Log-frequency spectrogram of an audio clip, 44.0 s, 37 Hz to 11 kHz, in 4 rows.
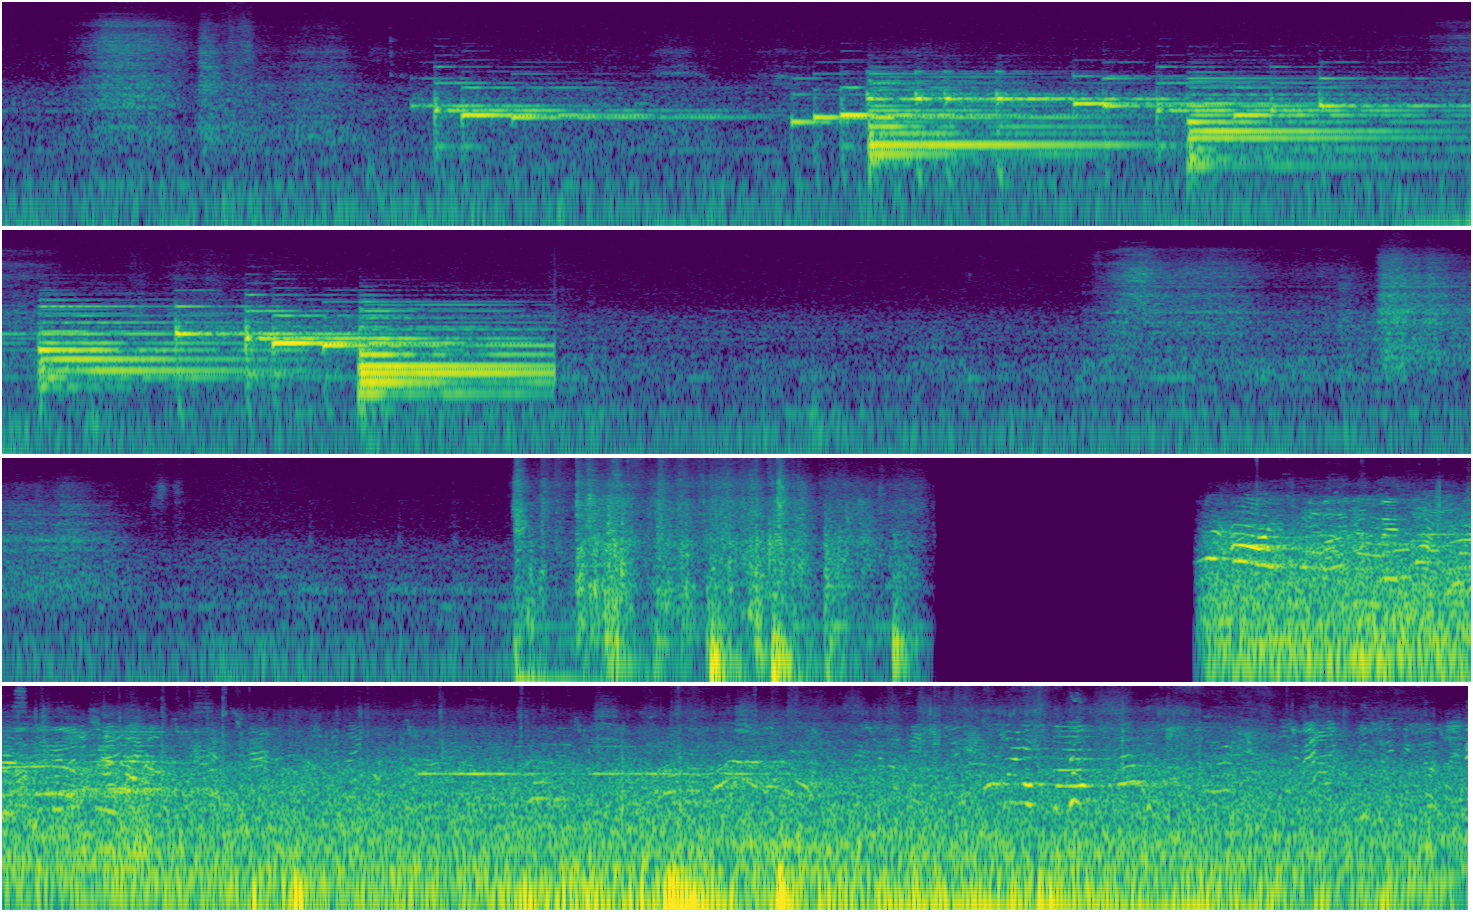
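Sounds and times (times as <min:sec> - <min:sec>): sharp breath drawn in: 0:00.5 - 0:02.7, 0:10.6 - 0:11.5, 0:19.2 - 0:23.1
man breathing heavily: 0:00.5 - 0:02.8, 0:10.6 - 0:11.5, 0:19.1 - 0:23.1
indistinct voices of passers-by: 0:31.0 - 0:44.0.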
